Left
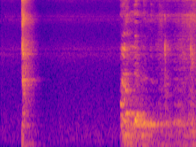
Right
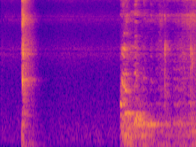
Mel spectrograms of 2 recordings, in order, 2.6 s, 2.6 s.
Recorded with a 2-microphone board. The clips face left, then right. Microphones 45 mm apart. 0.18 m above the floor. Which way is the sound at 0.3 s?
40° right (ahead or behind).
